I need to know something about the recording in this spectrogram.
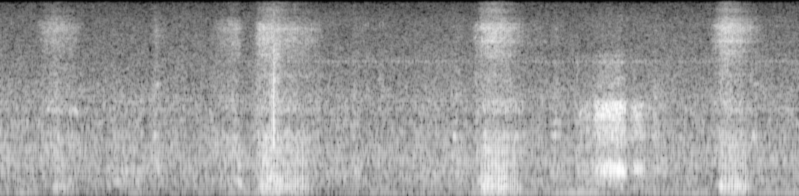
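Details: Dog snoring while sleeping: soft, airy snoring breaths with a few snorting sounds over a steady low hum.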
